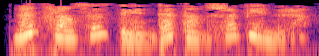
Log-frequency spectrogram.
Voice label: I dont speak French, azeri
